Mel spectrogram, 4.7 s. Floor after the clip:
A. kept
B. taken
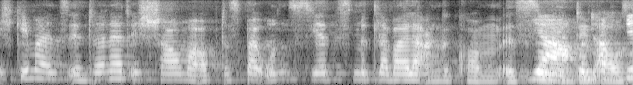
B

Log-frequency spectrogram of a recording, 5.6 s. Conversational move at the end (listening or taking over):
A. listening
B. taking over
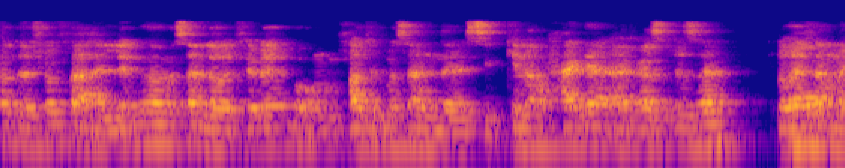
A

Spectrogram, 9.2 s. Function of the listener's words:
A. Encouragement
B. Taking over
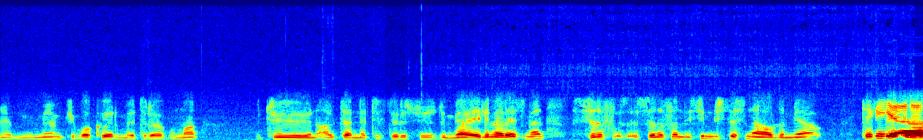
A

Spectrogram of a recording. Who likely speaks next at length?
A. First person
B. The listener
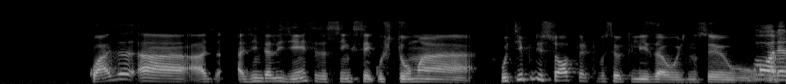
B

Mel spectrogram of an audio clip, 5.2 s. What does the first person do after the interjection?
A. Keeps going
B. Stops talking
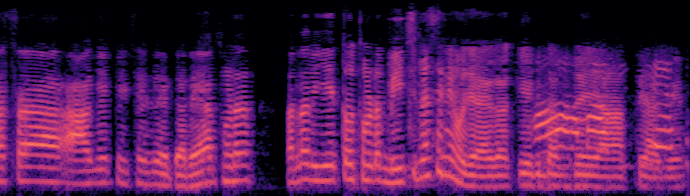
B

